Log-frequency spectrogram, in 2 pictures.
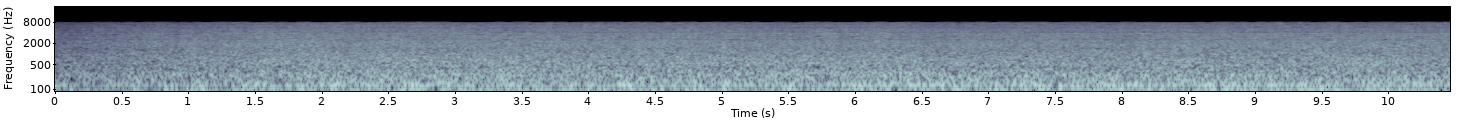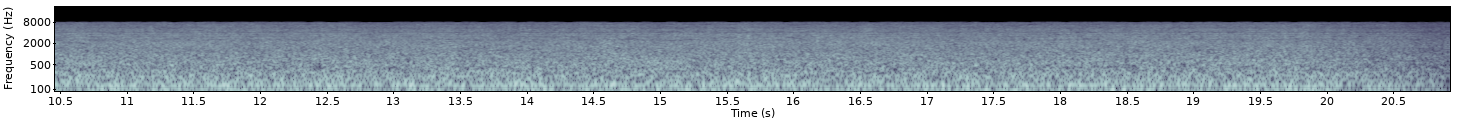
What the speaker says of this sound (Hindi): आगे चलकर दर्शन होते हैं धनछो झरने के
